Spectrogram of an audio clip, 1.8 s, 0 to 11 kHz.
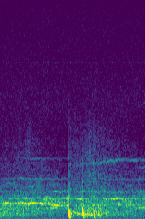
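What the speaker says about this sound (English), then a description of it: "Now fireworks begin to go off on either side of the stage here at the start-finish" Fireworks at a NASCAR Winston Cup season-ending race celebration at the start-finish line, 1998 NAPA 500, a few quick cracking bursts over steady crowd and broadcast noise with a voice talking.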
